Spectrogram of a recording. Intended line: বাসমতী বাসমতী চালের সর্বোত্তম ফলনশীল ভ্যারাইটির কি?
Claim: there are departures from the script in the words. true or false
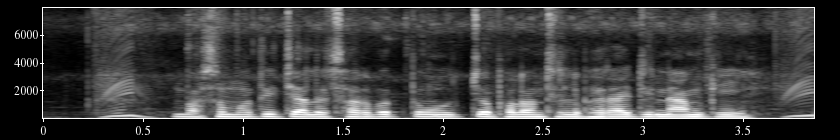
true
